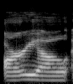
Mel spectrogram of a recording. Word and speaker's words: Arielle: Yes, it's Ariel at Ariel Investments.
